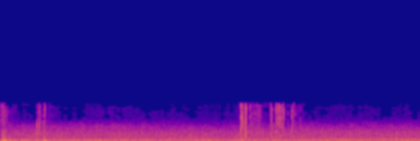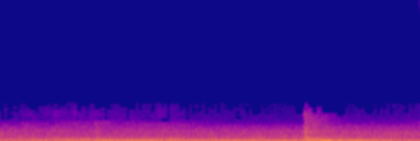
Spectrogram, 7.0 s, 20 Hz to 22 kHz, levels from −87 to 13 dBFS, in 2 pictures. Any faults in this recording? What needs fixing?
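Heavy MP3 compression runs through the whole clip. Nothing is left above 6 kHz, and the remaining detail has a watery, swirling texture where weak frequency components drop in and out between frames. The likely cause is an encoder starved of bits, and the damage points to a very low bitrate of around 24 kbps. A plain low-pass filter would dull the top without this shifting, bubbling texture. To prevent it, encode at a much higher bitrate or keep a lossless copy.

Cable scratch noise appears from 2.00 to 2.52 s as a dense, uneven burst of scratchy rustling, roughly 10 dB below the sound. It is likely a worn cable, connector or control being moved, with contact resistance fluctuating rapidly. Clicks or dropouts would be brief isolated ticks or gaps. This is a continuous ragged texture lasting about half a second. To prevent it, replace or clean the faulty cable or connector and secure it so it cannot move during recording.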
